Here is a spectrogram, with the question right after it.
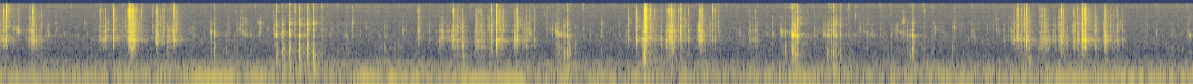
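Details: Steady crunching and chewing of food in a small indoor room, with short crackly bites repeating irregularly and no animal calls.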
